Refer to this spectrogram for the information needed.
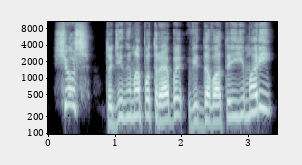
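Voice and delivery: high-pitched relieved conclusion. A narrator's reading. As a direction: wrap it up with relief. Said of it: "полегшено зітхнув Хропусь".

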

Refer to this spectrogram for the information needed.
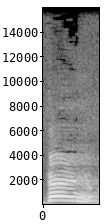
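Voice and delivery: high sung ding of the seatbelt chime; ping like the plane's bell; chime sound. Retold or imitated. Pastor imitating the plane chime, high ding.

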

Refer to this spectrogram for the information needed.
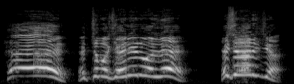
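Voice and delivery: high, loud indignant outburst; outraged protest. Acted. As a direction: call them out in disbelief. Outraged at the others' scheme.

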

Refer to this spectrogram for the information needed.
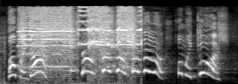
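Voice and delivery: high panicked shrieks of stop; terrified screaming. Real, not acted. Jump scare hits in horror game.

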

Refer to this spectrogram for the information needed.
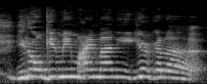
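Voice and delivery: high-pitched mock threat; agitated but not truly yelled; retold yelling match. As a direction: imitate an irate man demanding payment. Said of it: "they're getting in a yelling match".

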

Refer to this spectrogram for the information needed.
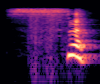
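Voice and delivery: С hissed alone as a bare s sound; isolated sound. Shown as a demonstration. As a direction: sound out С on its own, no vowel. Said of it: "Який ми чуємо перший звук?". (звук «с» окремо)

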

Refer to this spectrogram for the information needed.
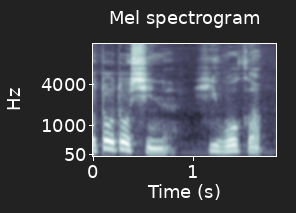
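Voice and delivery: usual speaking voice

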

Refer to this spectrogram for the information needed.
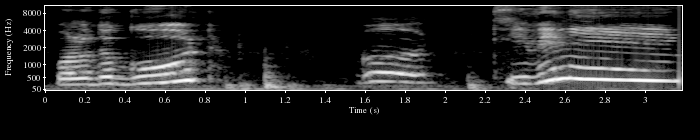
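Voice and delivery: mother playfully coaxing her little son, high and sing-song. Real, not acted. Mother coaxing her small child.

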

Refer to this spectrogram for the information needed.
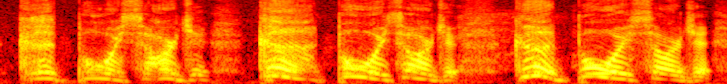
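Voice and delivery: high, affectionate praise for the dog; loving reward voice. Shown as a demonstration. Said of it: "Daddy says".

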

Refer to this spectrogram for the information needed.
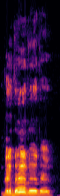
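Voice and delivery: loud playful blubbering noise; nonsense babble. Pretend. Teacher clowns for the class, loud mock babbling. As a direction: burst into loud "bl-bl-bl" gibberish.

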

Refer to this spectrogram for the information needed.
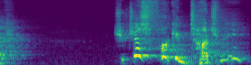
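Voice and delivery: high, slow, incredulous challenge; outraged confrontation. Retold or imitated. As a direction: drag it out, stunned and furious at the touch. Confronted after being hit in the chest.

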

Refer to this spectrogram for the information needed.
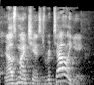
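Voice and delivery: ordinary talk

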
